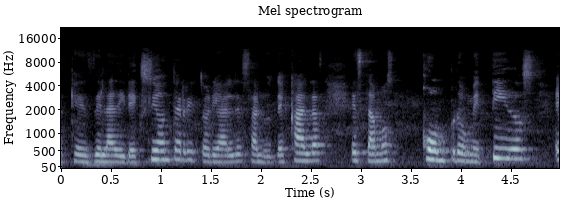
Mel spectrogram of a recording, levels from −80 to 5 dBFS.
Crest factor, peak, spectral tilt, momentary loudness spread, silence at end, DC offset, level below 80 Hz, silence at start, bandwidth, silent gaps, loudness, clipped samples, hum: 20 dB; -6 dBFS; -5 dB/octave; 9 LU; 0 s; under 0.1%; -62 dBFS; 0 s; 12 kHz; none; -25 LUFS; under 0.1%; none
